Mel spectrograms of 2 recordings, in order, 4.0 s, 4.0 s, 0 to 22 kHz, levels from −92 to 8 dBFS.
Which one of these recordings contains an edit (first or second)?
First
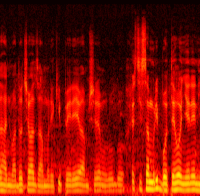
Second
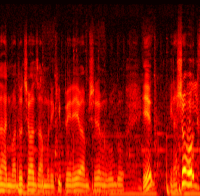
first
